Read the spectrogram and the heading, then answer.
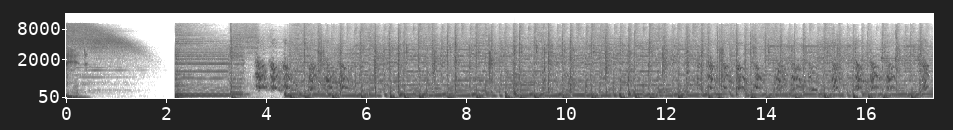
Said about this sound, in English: Sounds like Lou Dog. My, uh, my dog, sorry.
